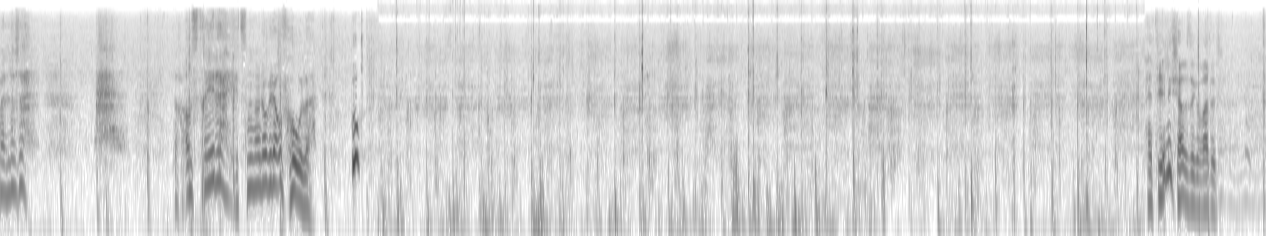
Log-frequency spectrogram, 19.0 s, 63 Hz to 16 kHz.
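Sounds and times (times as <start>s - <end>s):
hurried footsteps on dirt trail: 0.0s - 19.0s.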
